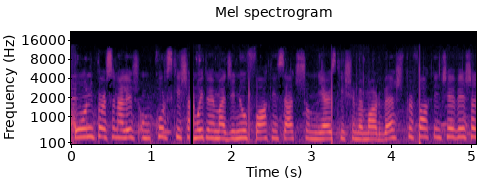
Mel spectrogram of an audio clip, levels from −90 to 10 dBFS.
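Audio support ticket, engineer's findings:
Digital broadcast dropout, 1.49 to 1.54 s: about 50 ms of silence while the receiver muted failed frames, which fits two lost frames. The programme underneath is gone, not masked.

Loud pop at 2.23, 3.26 and 4.36 s: single sharp clicks roughly 15 dB above the sound, likely a voltage step from a switch or driver glitch. The sound continues underneath, so unlike the dropout nothing is lost.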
